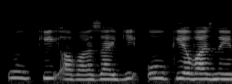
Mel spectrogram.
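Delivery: usual speaking voice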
